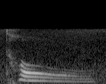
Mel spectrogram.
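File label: "tou4", Cantonese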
